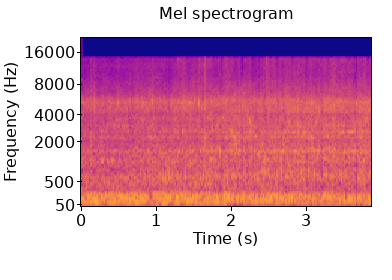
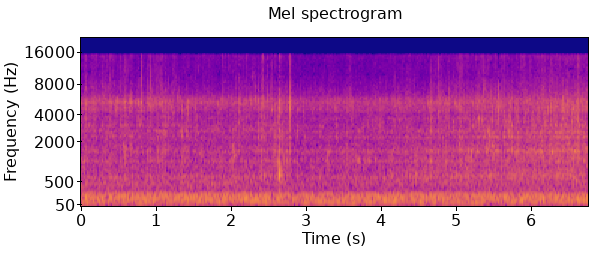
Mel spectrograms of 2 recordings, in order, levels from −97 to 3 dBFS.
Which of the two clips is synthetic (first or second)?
first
